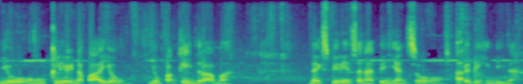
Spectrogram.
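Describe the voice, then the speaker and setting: Over noticeable background noise, a man talks at a very slow pace with very even loudness, a medium pitch and fairly even intonation. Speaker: travel vlogger. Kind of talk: casual vlog narration.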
